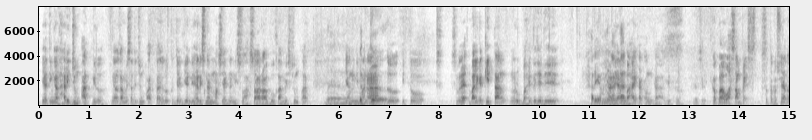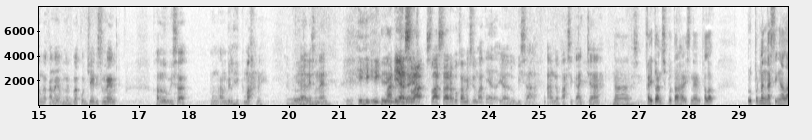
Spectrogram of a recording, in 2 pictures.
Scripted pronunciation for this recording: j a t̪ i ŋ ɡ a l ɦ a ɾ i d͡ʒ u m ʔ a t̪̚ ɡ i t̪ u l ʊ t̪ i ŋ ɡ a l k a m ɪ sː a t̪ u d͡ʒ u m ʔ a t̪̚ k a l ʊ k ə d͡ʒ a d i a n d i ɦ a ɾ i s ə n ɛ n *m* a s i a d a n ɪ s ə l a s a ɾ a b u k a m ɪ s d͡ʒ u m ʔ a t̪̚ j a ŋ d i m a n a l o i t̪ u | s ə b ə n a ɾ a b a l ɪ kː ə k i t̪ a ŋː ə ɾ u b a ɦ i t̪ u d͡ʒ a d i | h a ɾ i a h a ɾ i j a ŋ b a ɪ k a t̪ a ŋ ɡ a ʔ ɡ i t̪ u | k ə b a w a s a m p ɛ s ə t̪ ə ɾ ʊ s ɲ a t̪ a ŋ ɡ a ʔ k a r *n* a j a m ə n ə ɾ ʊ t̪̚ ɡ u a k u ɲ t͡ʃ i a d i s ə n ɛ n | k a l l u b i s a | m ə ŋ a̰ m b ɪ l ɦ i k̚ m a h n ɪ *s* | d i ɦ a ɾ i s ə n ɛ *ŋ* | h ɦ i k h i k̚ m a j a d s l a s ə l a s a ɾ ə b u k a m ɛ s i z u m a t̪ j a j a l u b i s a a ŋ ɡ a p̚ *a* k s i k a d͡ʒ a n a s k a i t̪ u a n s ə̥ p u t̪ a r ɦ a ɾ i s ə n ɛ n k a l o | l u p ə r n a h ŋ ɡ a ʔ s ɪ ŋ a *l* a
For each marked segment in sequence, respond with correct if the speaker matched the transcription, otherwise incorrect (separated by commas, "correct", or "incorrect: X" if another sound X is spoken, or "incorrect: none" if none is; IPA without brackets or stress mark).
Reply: correct, correct, incorrect: h, incorrect: n, correct, correct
